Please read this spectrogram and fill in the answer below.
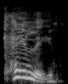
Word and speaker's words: Ceilidh: And, I went to a Ceilidh. I've heard it said different ways, but it's spelled Ceili.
